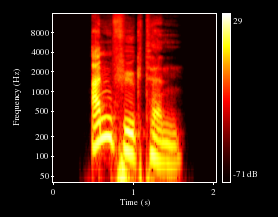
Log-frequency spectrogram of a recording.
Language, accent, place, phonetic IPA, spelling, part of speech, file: German, Germany, Berlin, [ˈanˌfyːktn̩], anfügten, verb, De-anfügten.ogg
- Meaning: inflection of anfügen: 1. first/third-person plural dependent preterite 2. first/third-person plural dependent subjunctive II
